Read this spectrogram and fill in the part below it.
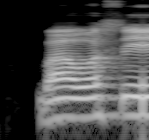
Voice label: "bawasir", ms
